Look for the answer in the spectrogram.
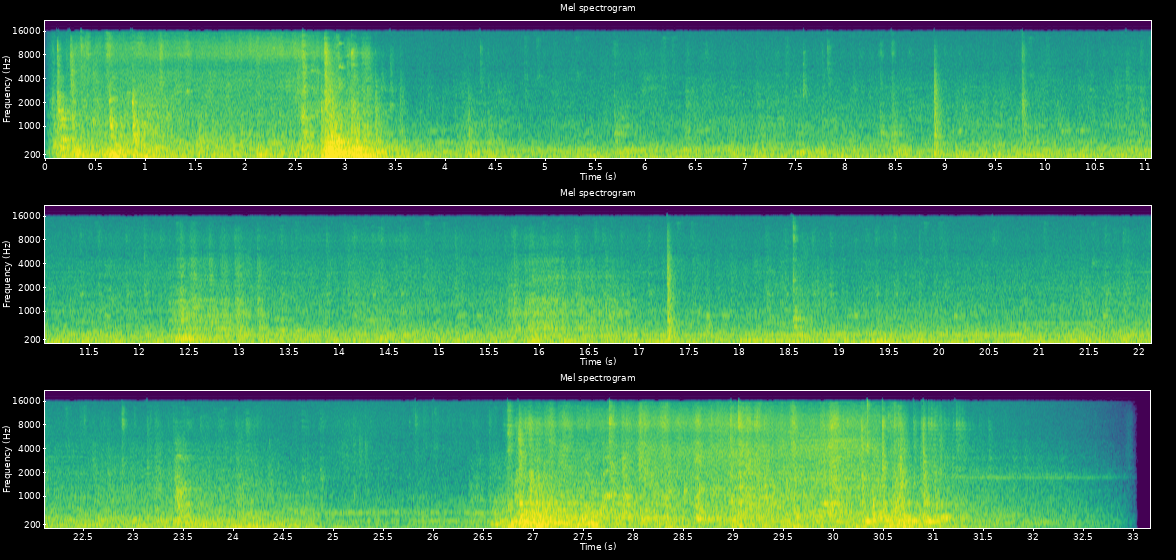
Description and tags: closing elevator doors, moving elevator
An elevator in a hotel closing its doors, moving and opening doors again.
lift, door, close, elevator, open, ride, closing, hotel, move, opening, doors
